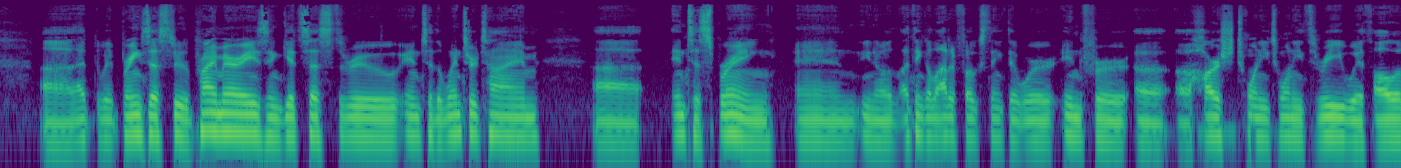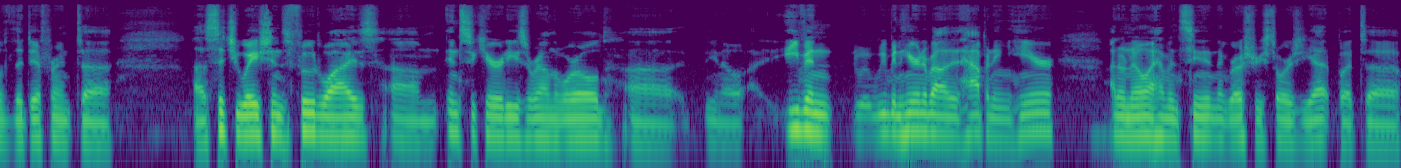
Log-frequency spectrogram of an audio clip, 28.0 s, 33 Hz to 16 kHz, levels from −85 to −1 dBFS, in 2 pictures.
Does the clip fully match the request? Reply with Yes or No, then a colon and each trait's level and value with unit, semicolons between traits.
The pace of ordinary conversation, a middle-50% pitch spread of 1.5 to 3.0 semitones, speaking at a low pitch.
Yes: average, 165 wpm; average, 2.7 semitones; low, 105 Hz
